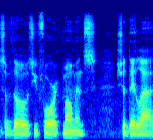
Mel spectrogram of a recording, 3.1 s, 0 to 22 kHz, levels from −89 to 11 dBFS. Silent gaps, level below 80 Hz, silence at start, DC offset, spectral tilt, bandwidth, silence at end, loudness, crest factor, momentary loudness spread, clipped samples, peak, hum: none; -74 dBFS; 0 s; under 0.1%; -4.5 dB/octave; 15.5 kHz; 0 s; -33 LUFS; 16 dB; 6 LU; under 0.1%; -16 dBFS; none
